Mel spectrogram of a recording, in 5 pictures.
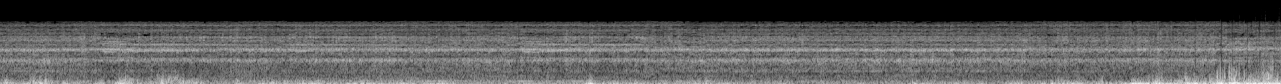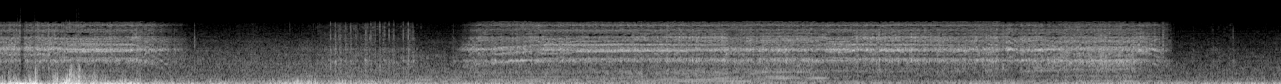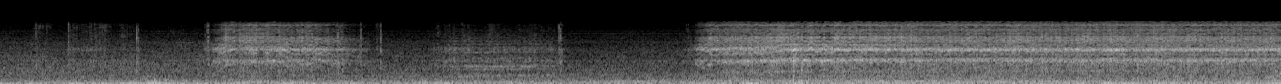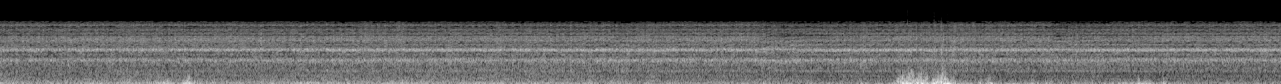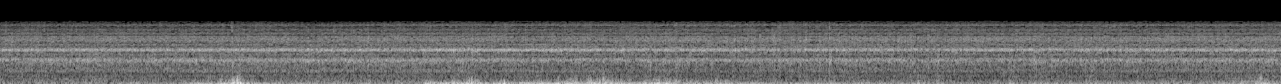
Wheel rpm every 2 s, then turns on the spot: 160, 160, 160, 160, 160, 160, 160, 50, 40, 160, 160, 160, 30, 10, 60, 20, 80, 160, 160, 160, 160, 160, 160, 160, 160, 160, 160, 160, 160, 160, 160, 160.
14-16 24-28 30-32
